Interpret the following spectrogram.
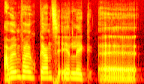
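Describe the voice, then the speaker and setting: A man's voice: high-pitched, huge pitch swings, normal speed, a little mellow, no echo. A man co-hosting a podcast, trading teasing, dry jokes in casual banter. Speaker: podcast co-host, comedian.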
